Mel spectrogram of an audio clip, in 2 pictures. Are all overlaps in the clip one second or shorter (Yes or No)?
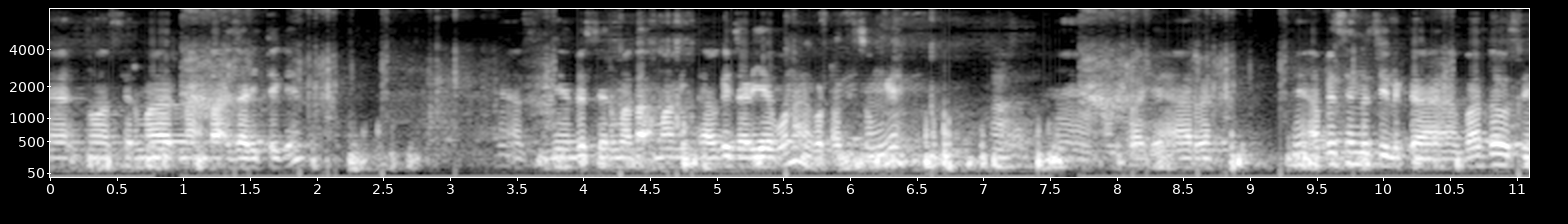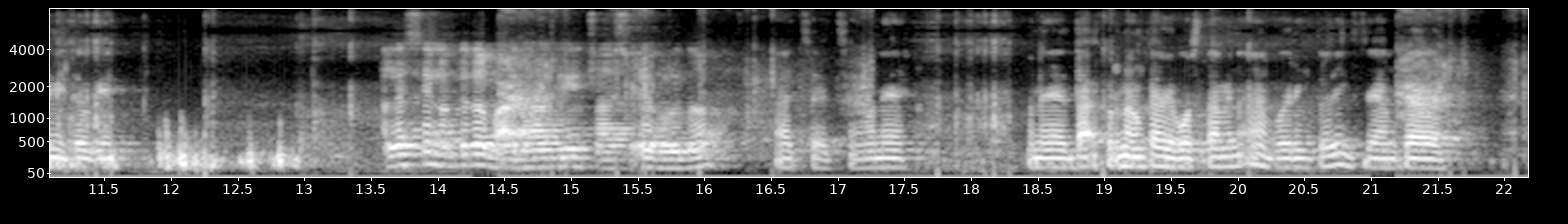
Yes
